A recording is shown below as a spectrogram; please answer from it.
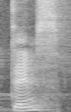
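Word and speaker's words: Thames: qu'il passe partout donc en anglais ça se dit times même si ça s'écrit th et surtout on dira toujours river times et non pas times river voilà exactement ce qui serait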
